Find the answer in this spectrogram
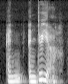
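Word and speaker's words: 'nduja: Antonio from Lanama, he pronounced it Nduja, because that's how they pronounce it in Italy.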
